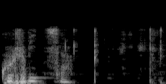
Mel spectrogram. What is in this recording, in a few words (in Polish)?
wymowa po polski "kurwica"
